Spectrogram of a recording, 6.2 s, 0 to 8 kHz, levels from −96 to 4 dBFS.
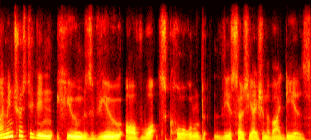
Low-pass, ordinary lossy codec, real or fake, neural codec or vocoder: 7.2 kHz; Opus, 24 kbps; real; none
